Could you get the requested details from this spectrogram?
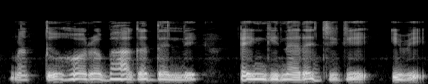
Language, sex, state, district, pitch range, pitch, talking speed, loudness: Kannada, female, Karnataka, Bidar, 240-245 Hz, 245 Hz, 85 wpm, -15 LUFS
